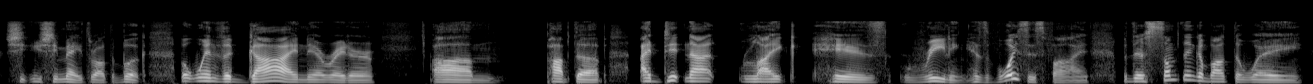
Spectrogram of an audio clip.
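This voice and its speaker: A man's voice: medium pitch, slow, no room sound, lo-fi sound. A man hosting his own podcast, chatting casually and animatedly, often restarting his sentences and acting out quotes. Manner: animated, frequent restarts, mock-dramatic quotes. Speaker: podcast host. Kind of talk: casual solo podcast talk.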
